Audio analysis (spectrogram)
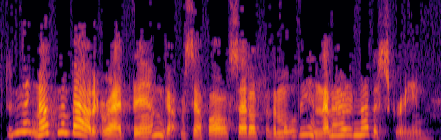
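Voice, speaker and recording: An actress playing a suspicious, bossy, chatty neighbor in a 1950s radio drama, with brusque, folksy, ungrammatical speech. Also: female voice, on the high side, wildly swooping pitch, fast talker, heavily acted. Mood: chatty, recounting. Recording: muffled old radio recording.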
